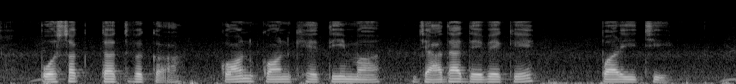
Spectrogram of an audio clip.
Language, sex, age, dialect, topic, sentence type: Magahi, male, 41-45, Western, agriculture, question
